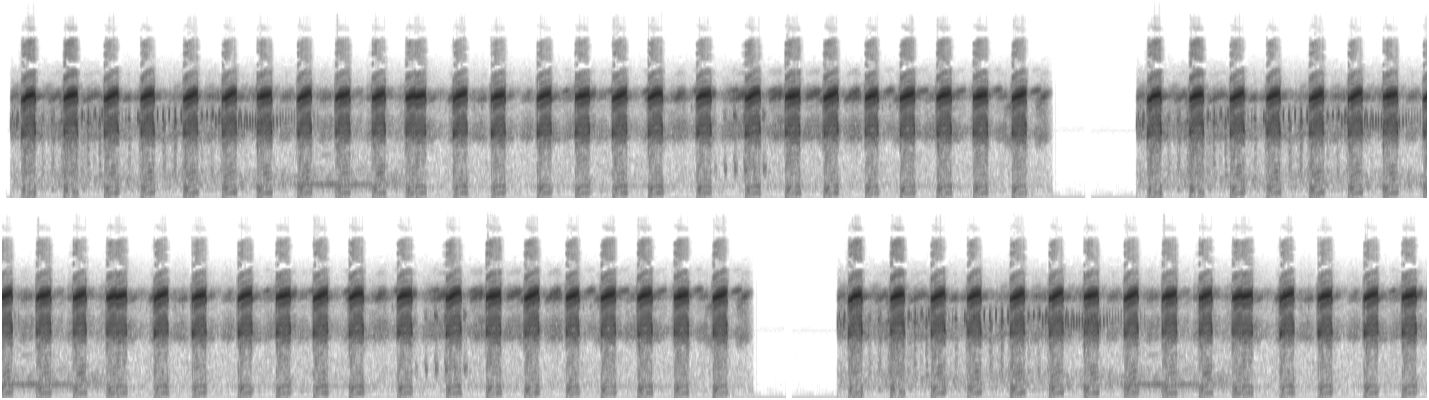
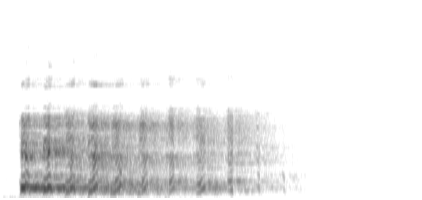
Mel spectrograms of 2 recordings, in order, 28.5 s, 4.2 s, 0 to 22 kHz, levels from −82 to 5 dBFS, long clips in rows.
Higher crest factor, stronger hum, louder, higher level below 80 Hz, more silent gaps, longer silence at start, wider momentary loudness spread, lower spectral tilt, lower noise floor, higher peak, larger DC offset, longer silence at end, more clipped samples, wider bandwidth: second, 12 dB vs 22 dB; neither; first, -9 LUFS vs -33 LUFS; first, -60 dBFS vs -88 dBFS; neither; about the same, 0.1 s vs 0.2 s; second, 2 LU vs 19 LU; second, 1 dB/octave vs -8.5 dB/octave; second, -71 dBFS vs under -90 dBFS; first, 0 dBFS vs -12 dBFS; first, 0.1% vs under 0.1%; second, 0.05 s vs 1.6 s; neither; first, 13.5 kHz vs 6 kHz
